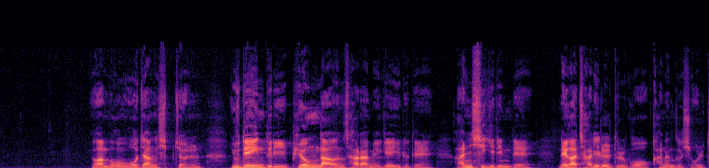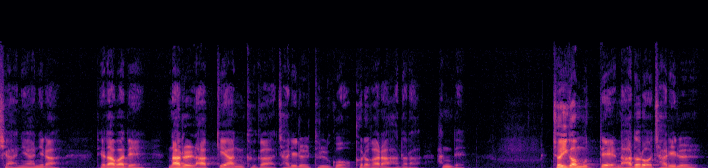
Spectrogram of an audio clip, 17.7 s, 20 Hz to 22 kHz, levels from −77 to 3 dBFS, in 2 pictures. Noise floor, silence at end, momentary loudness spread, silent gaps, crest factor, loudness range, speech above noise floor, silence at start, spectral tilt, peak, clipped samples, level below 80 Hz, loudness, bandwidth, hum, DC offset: -58 dBFS; 0.15 s; 17 LU; none; 22 dB; 7 LU; 35 dB; 1.15 s; -4.5 dB/octave; -2 dBFS; under 0.1%; -62 dBFS; -22 LUFS; 16.5 kHz; none; under 0.1%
